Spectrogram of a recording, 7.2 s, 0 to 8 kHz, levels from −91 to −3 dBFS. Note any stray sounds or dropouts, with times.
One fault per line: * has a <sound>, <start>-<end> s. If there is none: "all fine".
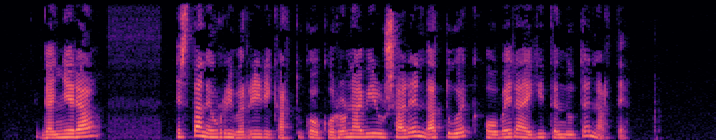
all fine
